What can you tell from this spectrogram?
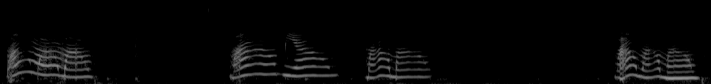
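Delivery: high cooing meows; cat meow. Pretend. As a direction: meow like a kitten. Meowing at a cat.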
